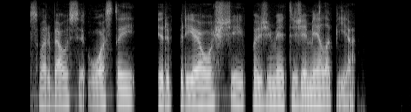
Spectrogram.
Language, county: Lithuanian, Klaipėda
